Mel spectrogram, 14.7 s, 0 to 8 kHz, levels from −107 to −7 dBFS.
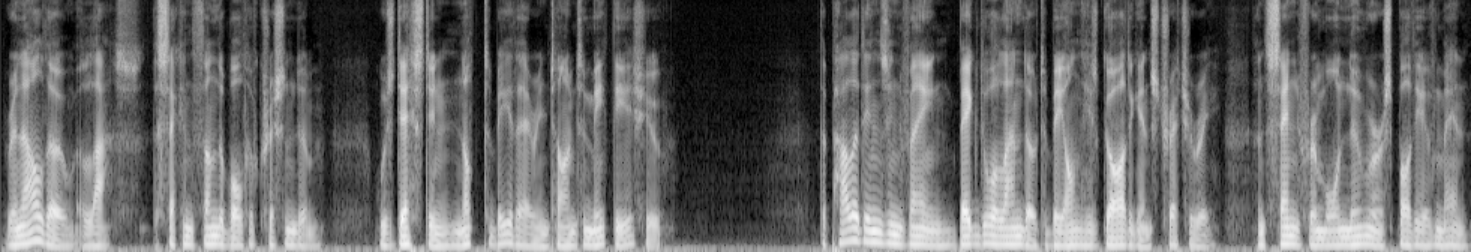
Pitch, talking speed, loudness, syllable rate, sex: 90 Hz, 165 wpm, -20 LUFS, 5.4 syllables/s, male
